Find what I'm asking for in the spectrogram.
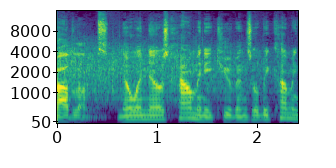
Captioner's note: archival news audio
